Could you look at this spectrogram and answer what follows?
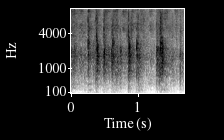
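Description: A church congregation claps and cheers for Jesus at a children's presentation service, with a dense, steady wash of applause and rising shouts throughout.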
